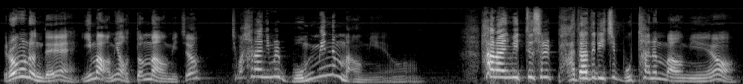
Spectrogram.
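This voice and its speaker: 교회에서 설교하는 남성 목사로, 회중에게 자주 질문을 던지고 기도와 성경 구절 속 말을 직접 연기하듯 들려준다. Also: male voice, high voice, huge pitch swings, fast, bright, forceful tone. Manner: asks the congregation questions, acts out quoted prayers. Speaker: pastor. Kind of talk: sermon.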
